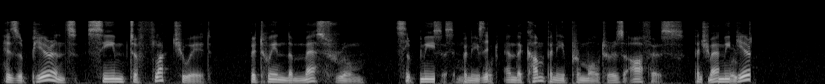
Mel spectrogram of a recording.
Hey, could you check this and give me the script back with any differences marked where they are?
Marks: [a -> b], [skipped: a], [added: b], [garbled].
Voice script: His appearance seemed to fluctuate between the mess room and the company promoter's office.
His appearance seemed to fluctuate between the mess room [garbled] and the company promoter's office. [garbled]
